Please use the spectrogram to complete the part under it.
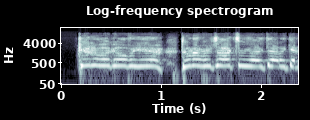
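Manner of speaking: shrill, very high-pitched, barking yell. Retelling how a man kept yelling at the speaker, retelling someone yelling. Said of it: "He just starts yelling at me".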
